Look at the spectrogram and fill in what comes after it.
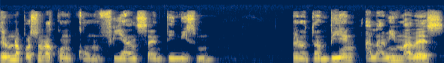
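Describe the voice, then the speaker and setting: At a moderate pace, a man speaks at a fairly high pitch with very wide pitch swings. The sound is dry and close, with no echo. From Peru, moved to California at 10. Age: 40s. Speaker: professional bare-knuckle boxer. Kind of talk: interview.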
